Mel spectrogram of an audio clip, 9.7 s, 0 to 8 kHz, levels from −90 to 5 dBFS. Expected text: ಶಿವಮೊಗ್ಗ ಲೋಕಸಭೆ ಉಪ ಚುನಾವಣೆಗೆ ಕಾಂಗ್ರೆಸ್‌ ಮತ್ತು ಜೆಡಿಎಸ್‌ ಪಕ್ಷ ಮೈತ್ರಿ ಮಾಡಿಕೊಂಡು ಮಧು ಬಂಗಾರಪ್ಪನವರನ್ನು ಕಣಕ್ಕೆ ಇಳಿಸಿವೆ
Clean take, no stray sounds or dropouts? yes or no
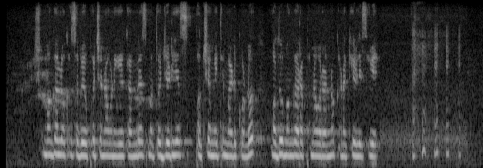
no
